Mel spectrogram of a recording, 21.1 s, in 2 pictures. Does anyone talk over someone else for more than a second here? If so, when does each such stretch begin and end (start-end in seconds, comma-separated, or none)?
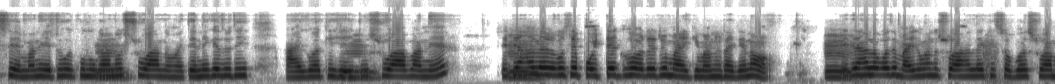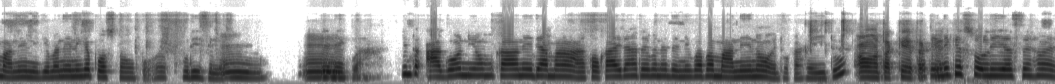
none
